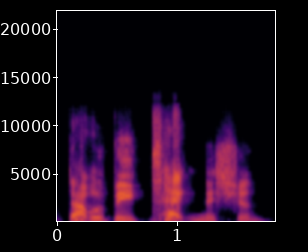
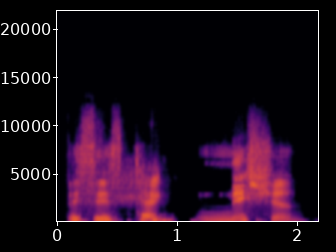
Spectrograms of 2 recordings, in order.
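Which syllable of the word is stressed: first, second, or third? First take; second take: first; second. First: The stress is on the first syllable. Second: The stress is on the second syllable. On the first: The speaker calls it wrong. "I think stress first syllable. / That would be technician" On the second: The speaker calls it right.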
